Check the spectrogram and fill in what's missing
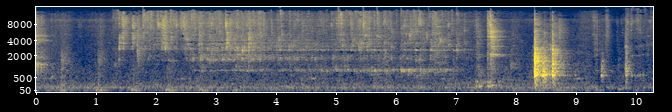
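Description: Water trickles and fills a vessel over tea bags while tea for kombucha is brewed, a soft steady pour with faint liquid gurgles, ending in a few louder splashes and clinks close by.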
